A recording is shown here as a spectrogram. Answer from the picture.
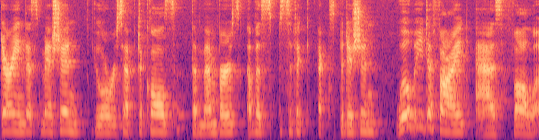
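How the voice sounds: A woman's put-on character voice, robotic and nasal, at a medium pitch and a fairly quick pace with hardly any pauses.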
